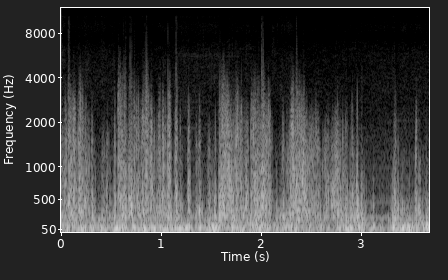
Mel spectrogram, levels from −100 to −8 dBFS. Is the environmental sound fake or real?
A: real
